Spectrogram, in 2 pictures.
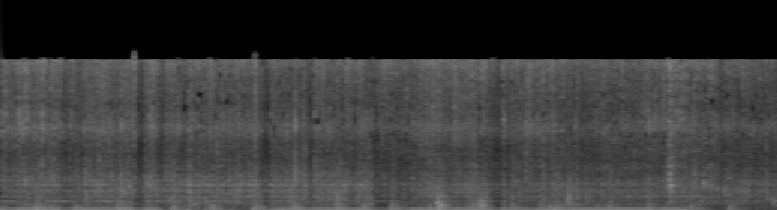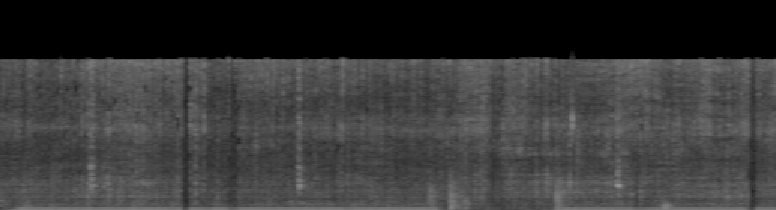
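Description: Cassava leaves sizzling in a wok of hot oil and water while a spatula stirs and turns them, with scattered clicks and scrapes of the spatula against the pan. A steady low hum runs underneath and drops out briefly three times.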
